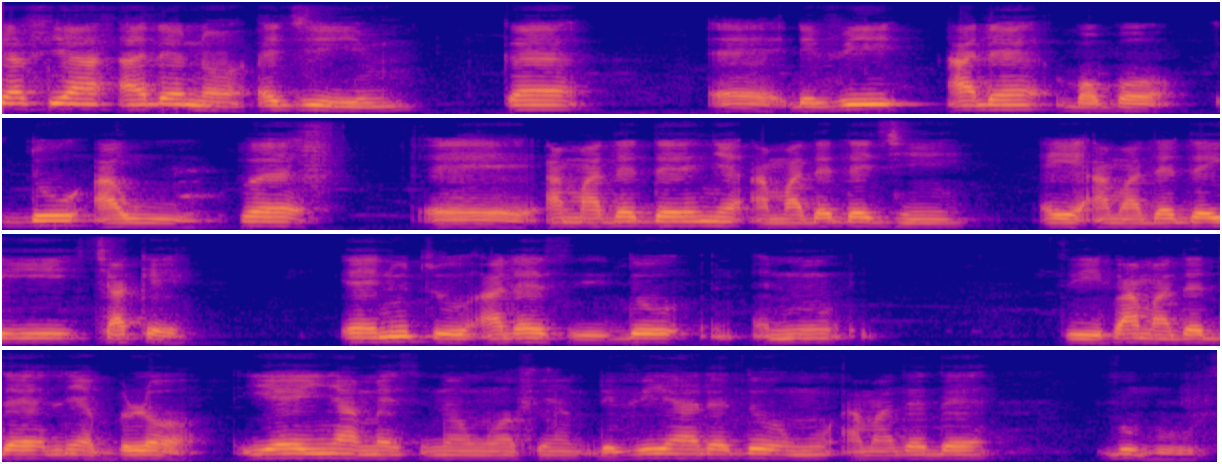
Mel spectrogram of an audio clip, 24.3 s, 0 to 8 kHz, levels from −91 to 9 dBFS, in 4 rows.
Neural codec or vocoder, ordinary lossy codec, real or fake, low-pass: none; AAC, 32 kbps; real; 7.2 kHz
